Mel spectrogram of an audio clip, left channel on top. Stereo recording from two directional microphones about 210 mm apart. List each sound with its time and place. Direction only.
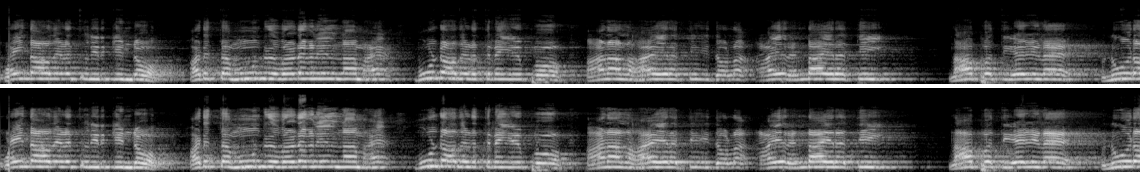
0.1 s a man's voice: 55° left (ahead or behind)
